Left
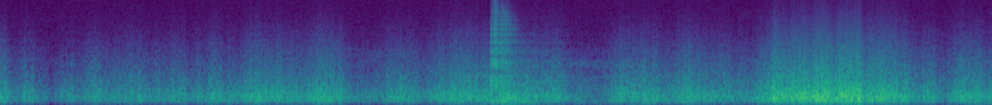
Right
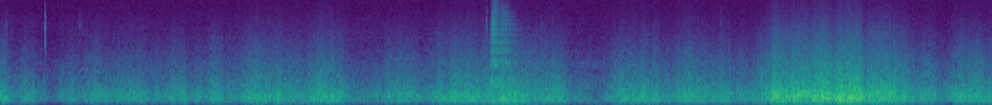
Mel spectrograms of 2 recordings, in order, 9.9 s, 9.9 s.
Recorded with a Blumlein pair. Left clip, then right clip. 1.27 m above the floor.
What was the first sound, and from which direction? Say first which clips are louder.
An explosion: left 1 dB; 10° left.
